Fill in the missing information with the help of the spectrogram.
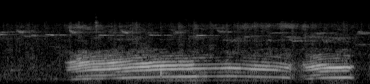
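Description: A seabird gives a long, nasal, wailing call lasting about two seconds, then a shorter second wail, over a thin, steady high background tone.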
